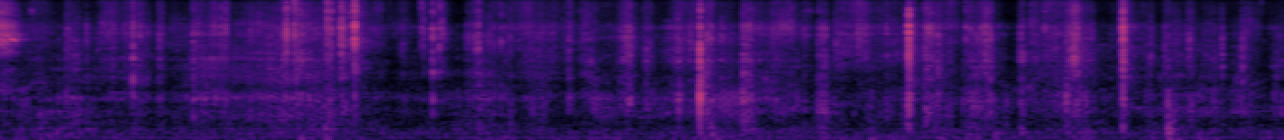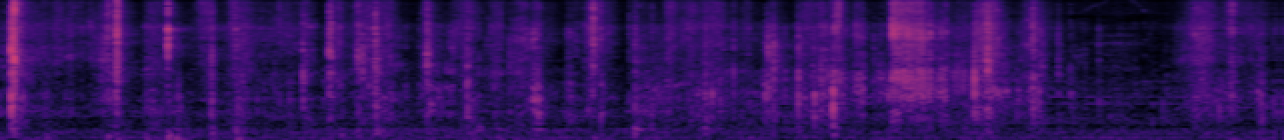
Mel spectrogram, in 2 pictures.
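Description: A thin cardboard card-game starter deck box being opened by hand: scattered clicks and crinkles as the sealed end is pushed in and torn open and the flap and inner tray are pulled out.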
